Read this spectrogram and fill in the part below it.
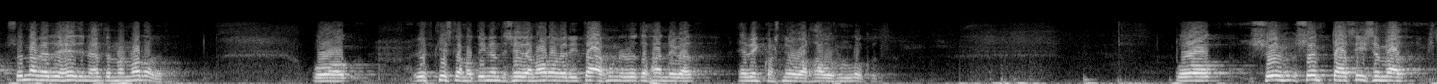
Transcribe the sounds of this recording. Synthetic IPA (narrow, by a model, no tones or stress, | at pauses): sʏnːavɛɾɪɦeːjðɪnʏhɛlt̪ʏmnanɔɾðavɛɾ | ɔɣ | ʏhpcʰist̪lanawt̪̬iːnjant̪ɪsejðanɔɾðavɛɾɪit̪aːɣhunɛɾvʏt̪aθanːɪɣað | ɛvejŋkvast̪njoːwvaɾ̥θawɔɾhunloːkʏt̪ | ɔɣsʏmsʏm̥t̪avθisɛmað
